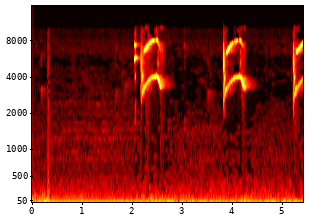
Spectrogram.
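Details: Goldfinch song for pet-bird training: after a silent start with a faint click, three high whistled notes with sharp onsets and sliding double tones, roughly every one and a half to two seconds, over low hum.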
